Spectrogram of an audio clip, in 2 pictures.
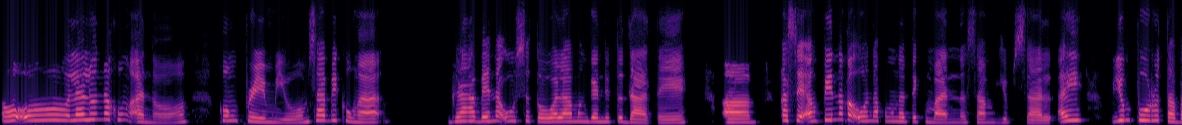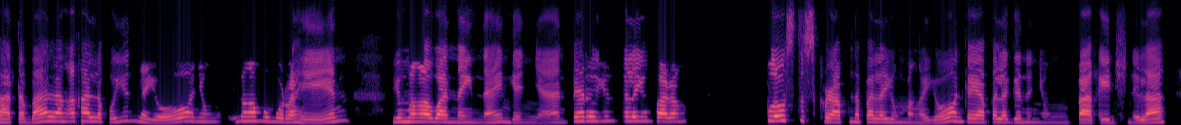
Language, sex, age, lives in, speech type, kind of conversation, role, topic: Filipino, female, 30-34, Philippines, conversation, unstructured, none, Sa palagay mo, paano natural na magbabago ang ating mga paboritong pagkain sa paglipas ng panahon?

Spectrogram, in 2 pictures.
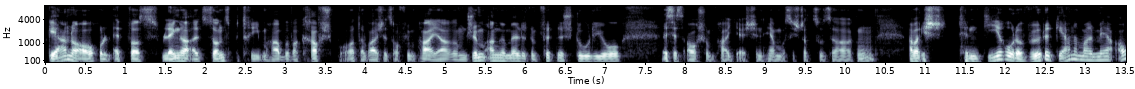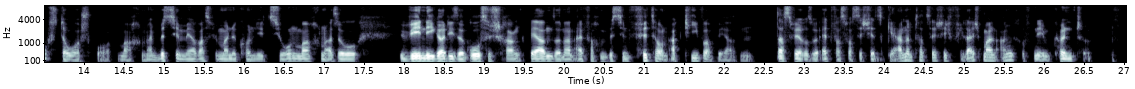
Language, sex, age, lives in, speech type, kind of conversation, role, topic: German, male, 25-29, Germany, conversation, advice, user, Wie kann ich mich zu Hause wirklich entspannen und abschalten?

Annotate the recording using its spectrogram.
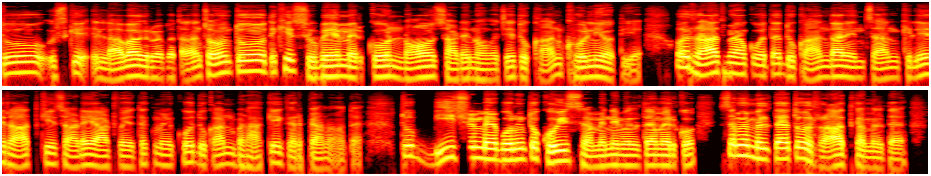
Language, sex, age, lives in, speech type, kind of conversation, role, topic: Hindi, male, 20-24, India, conversation, advice, user, एक्सरसाइज रूटीन शुरू करने को लेकर डर और अनिश्चितता होने पर मुझे क्या करना चाहिए?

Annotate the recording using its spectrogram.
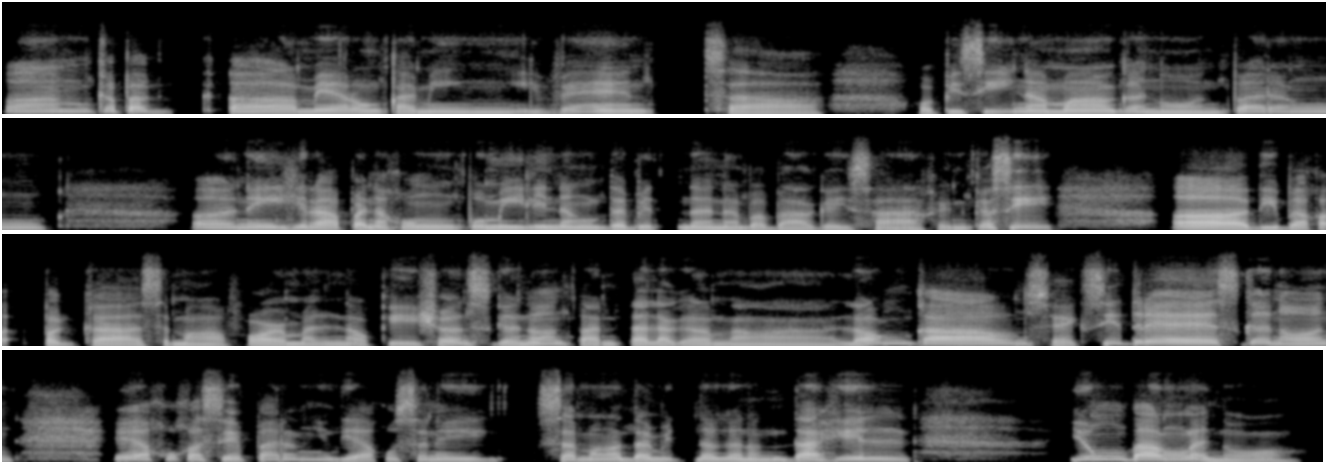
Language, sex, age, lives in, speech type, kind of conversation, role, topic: Filipino, female, 30-34, Philippines, conversation, advice, user, Paano ako pipili ng angkop na pananamit na babagay sa aking estilo at okasyon?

